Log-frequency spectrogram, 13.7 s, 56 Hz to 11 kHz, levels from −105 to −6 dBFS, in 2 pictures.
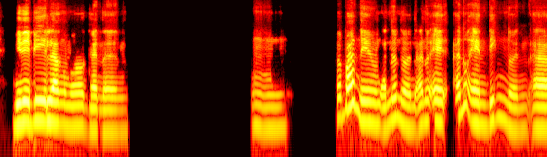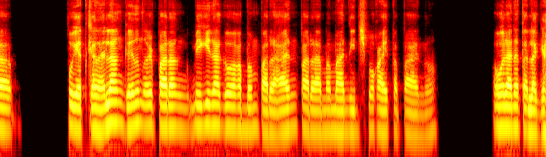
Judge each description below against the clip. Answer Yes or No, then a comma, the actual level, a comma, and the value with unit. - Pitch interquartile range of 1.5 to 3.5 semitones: Yes, average, 3.2 semitones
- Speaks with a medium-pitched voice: Yes, medium, 155 Hz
